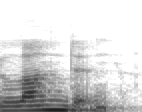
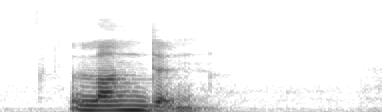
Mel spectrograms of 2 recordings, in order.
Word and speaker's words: London: How about the capital city of England? London? You guessed it, it's actually London. London.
